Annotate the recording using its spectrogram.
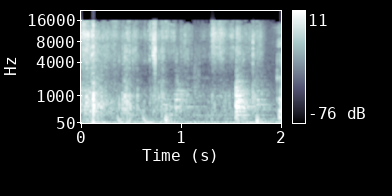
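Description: A stack of paper envelopes being shuffled by hand in a metal tin: papery rustling with a few irregular soft knocks.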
